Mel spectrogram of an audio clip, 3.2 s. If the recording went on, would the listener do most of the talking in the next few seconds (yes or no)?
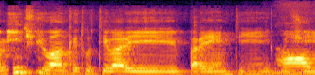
yes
